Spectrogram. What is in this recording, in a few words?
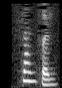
Man, lord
